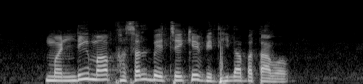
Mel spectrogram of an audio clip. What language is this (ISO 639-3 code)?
hne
